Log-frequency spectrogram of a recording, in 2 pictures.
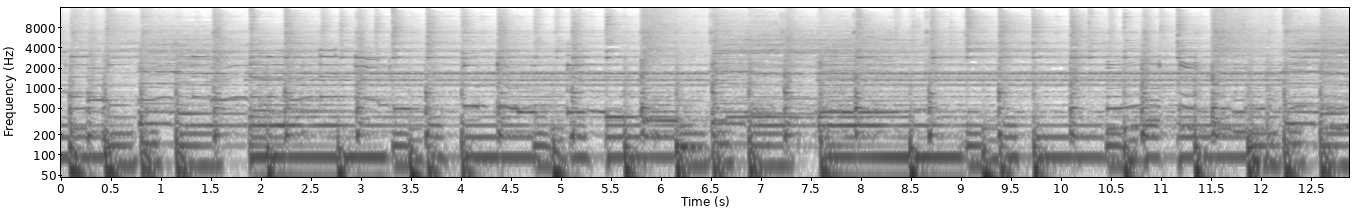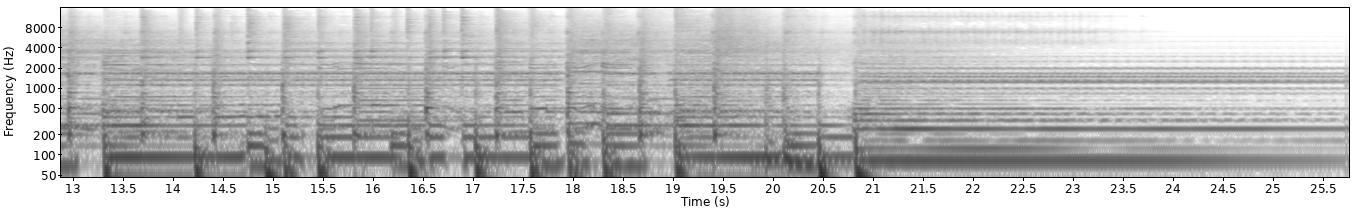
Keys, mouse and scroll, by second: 1.4 right click, 2.3-4.7 scroll up 1, 4.7 Delete, 5.1 scroll, 5.1 scroll up 1, 6.0-7.4 scroll up 1, 8.9 Delete, 9.3 scroll, 9.3 scroll up 1, 9.8-11.2 scroll up 5, 12.1 shift+click, 18.1-18.5 scroll down 1, 21.1 alt+middle click, 21.3 alt+scroll up 1, 21.8 alt+middle click, 22.1-22.4 alt+scroll up 2, 23.2 space, 23.8 scroll up 1, 24.3 alt+middle click, 24.6 alt+click, 25.1-25.6 alt+scroll up 2, 25.2 alt+middle click, 25.6 alt+click.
